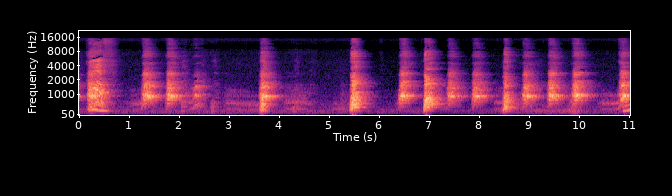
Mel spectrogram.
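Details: Bernedoodle puppy named Sasquatch barking in short, sharp, high yaps, spaced irregularly about once a second with brief pauses, a few softer yips between.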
